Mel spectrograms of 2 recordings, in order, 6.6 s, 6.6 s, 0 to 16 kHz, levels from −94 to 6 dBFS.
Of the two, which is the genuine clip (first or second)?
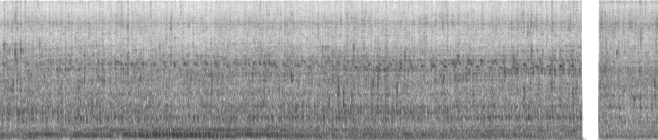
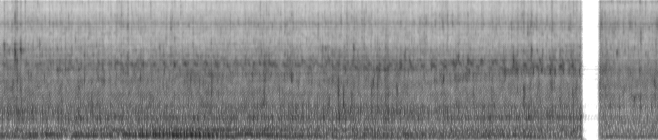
first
